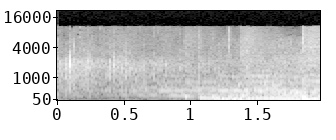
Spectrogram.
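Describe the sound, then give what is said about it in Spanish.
An audience at Iglesia La Roca breaks into applause for God: a dense crackle of many hands that swells and grows louder after the first second, with a faint tonal hum of music or voices underneath. “Si Dios le habló, denle un aplauso al Señor, que Él se lo merece.”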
